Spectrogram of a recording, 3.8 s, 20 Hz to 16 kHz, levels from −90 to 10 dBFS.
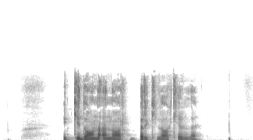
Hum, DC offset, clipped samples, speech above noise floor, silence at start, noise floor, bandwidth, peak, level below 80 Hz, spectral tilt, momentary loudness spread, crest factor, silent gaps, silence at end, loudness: none; under 0.1%; under 0.1%; 35 dB; 0.95 s; -64 dBFS; 8.2 kHz; -10 dBFS; -50 dBFS; -5 dB/octave; 15 LU; 22 dB; none; 0.85 s; -30 LUFS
